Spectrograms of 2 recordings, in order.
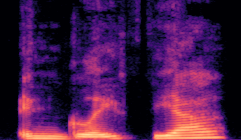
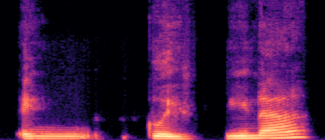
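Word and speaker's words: Inglesina: And this was the Inglacia, I'm saying it wrong, Inglacina fast table chair.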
